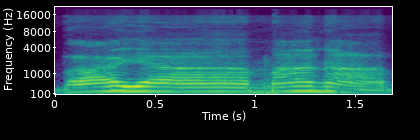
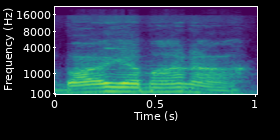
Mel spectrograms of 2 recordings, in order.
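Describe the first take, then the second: First: Bayamana sounded out very slowly, syllable by syllable; careful name attempt. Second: Bayamana said at normal speed, run together; quicker retry. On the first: Greeting a viewer, stretching out Bayamana slowly. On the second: Retrying a viewer's name, a quicker Bayamana. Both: Shown as a demonstration. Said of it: "That's the best I can do".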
